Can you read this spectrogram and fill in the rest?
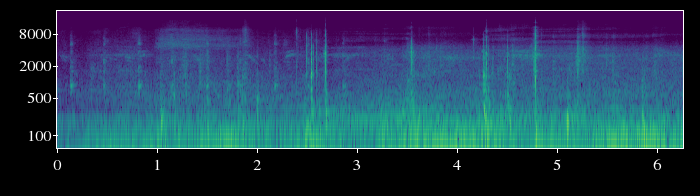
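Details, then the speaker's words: Normal hazard flasher relay clicking on a 2016 Ram 2500 after BCM reconfiguration with AlfaOBD to remove old HID and LED fog conversion resistors and relay harness; sharp uneven clicks from the switchback relays over a low idle rumble. "so yep I can hear the switch back relay clicking and I can hear them both clicking so good there"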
